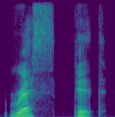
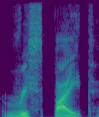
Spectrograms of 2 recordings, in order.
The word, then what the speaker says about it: respite: point out here is that the word is pronounced respite not respite it looks like it should be respite and people who are not familiar with the word when they see it they will say respite because that's the normal way of reading English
